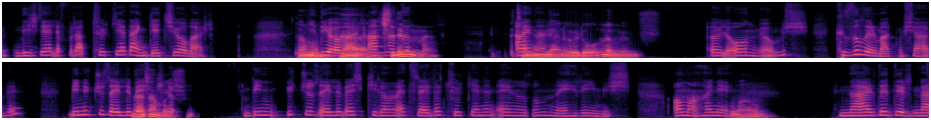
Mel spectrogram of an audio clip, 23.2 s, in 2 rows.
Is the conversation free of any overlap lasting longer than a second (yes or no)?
no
